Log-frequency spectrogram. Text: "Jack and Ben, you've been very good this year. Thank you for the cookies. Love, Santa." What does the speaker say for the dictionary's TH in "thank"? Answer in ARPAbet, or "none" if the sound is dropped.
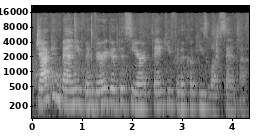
TH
